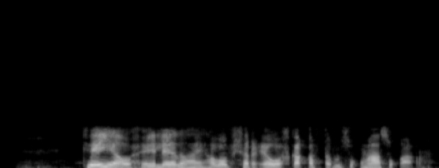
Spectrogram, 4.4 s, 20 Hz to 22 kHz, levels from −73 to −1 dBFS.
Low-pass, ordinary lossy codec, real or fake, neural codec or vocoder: 5.4 kHz; none; fake; codec, 16 kHz in and 24 kHz out, 1.1 kbps, FireRedTTS-2 codec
